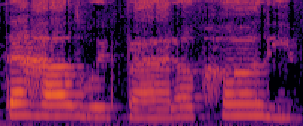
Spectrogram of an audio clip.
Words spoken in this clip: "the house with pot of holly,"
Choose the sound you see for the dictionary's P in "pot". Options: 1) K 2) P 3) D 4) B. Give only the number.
4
